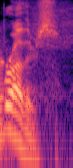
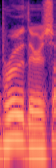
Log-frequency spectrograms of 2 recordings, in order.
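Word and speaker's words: Brouthers: I mean, Hardy Richardson, Deacon White, Jack Rowe, and Dan Brothers. And Bruthers, and Dan Bruthers, yeah. Excuse me. These guys, yeah, Bruthers is how it's pronounced.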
